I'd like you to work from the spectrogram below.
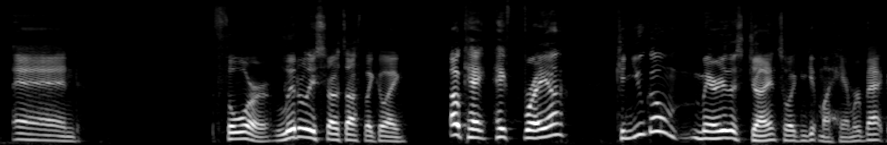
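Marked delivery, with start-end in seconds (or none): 4.5-8.8 breezy dude-bro voice with swooping pitch. Retelling the myth, quoting Thor asking Freya to marry a giant, Thor as a dude bro. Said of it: "Thor's kind of a dude bro".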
